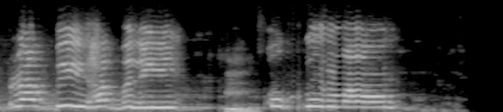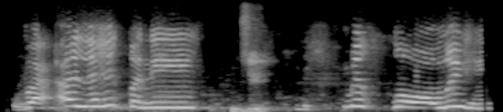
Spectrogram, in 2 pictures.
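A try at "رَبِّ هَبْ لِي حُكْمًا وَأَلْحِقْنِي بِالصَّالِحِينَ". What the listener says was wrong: بالصالحين. لام موٹا نہیں ہوتا. بالصالحين. لی کو موٹا نہیں کریں گے بیٹا. صرف سود کو موٹا کریں گے. جس پہ ہم نے کلر کیا نا صرف اس کو موٹا کریں گے. لام کو نہیں موٹا کریں گے. صالحين.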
